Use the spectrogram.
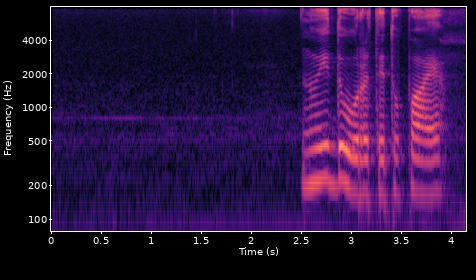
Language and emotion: Russian, angry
